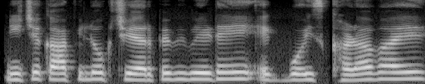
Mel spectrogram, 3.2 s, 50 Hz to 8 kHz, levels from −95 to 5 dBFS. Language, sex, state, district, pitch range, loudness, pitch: Hindi, female, Madhya Pradesh, Bhopal, 210-235 Hz, -17 LUFS, 220 Hz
